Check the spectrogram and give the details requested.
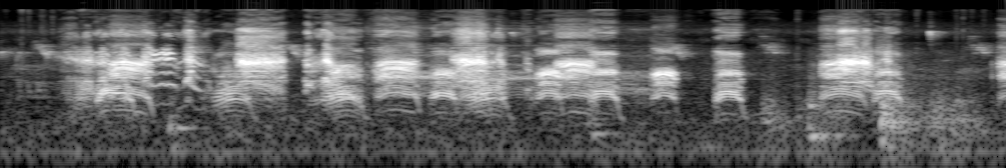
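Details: Crows squabbling over food: loud, harsh, hoarse caws in rapid overlapping bursts, several birds calling at once with barely a pause.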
